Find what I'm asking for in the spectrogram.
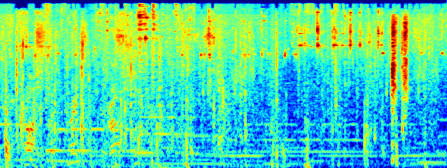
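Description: Rapid hoofbeats of a galloping horse in the video game Kingdom Come: Deliverance II pound steadily in an irregular rhythm, moderately loud, with scattered thuds and clatter around them.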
